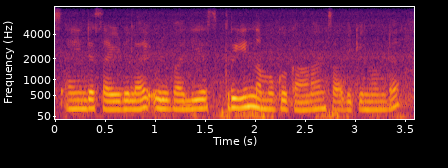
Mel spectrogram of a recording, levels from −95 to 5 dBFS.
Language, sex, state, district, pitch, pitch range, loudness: Malayalam, female, Kerala, Kollam, 190 Hz, 180-200 Hz, -15 LUFS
